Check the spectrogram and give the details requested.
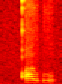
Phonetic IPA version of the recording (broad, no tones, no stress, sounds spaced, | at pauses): qʼ œ u̯ ʔ u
